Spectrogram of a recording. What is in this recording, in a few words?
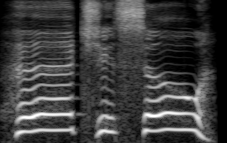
"Hurt You So", vocal phrases; Ultimate Vocals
